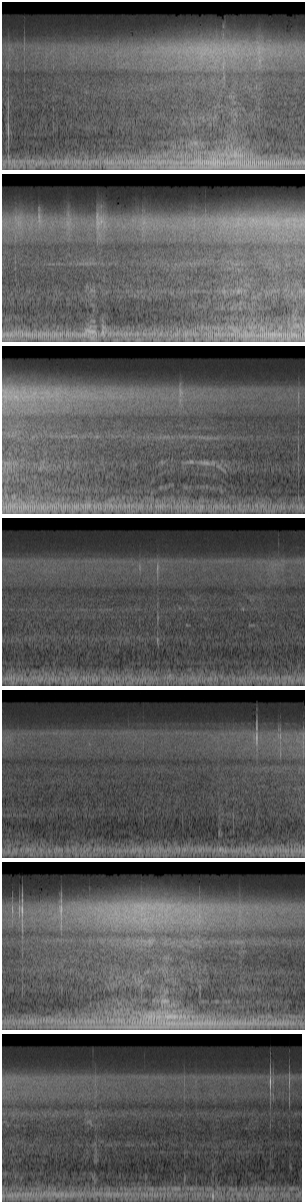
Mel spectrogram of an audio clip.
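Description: Motor vehicles passing one after another, each swelling and fading over a few seconds: two passes close together early on and a third about three quarters of the way through, over a steady background hum.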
